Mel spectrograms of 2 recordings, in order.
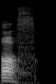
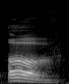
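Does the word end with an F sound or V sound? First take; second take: F sound; V sound. First: The word ends with a voiceless F sound. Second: The word ends with a voiced V sound. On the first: The speaker calls it wrong. "So I don't say of" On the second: The speaker calls it right. "I say of. It's almost like O V E"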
